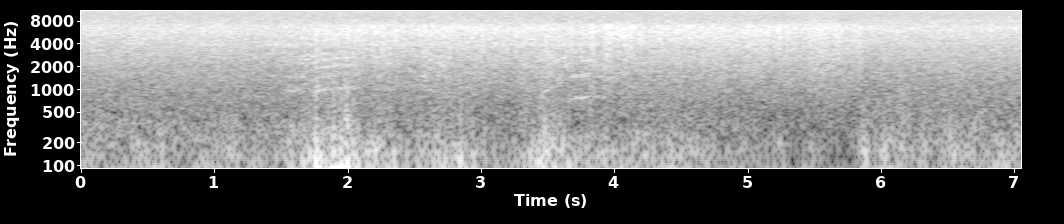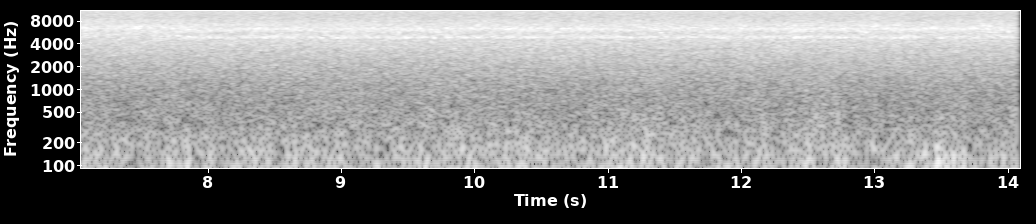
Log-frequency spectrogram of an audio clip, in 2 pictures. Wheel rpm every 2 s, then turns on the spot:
30, 80, 10, 0, 0, 0, 0.
none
